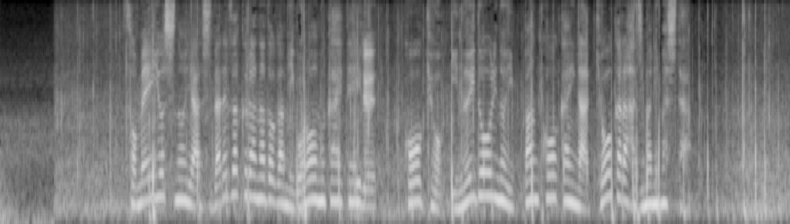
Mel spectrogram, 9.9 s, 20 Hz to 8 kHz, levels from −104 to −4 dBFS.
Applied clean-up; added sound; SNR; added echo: none; none; none; none.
